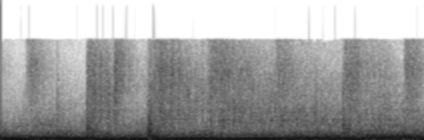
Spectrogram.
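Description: Live rock band playing loud: distorted electric guitar and bass guitar holding notes over a drum kit, with cymbal hits several times a second.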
